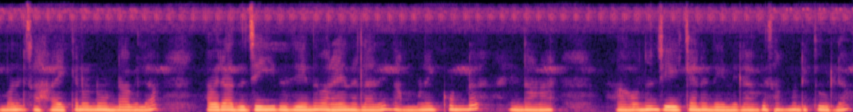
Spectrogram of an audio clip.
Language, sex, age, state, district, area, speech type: Malayalam, female, 30-45, Kerala, Palakkad, rural, spontaneous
